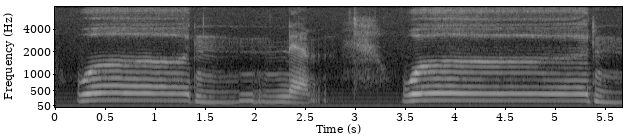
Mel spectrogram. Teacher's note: I'm going up for the D, but I'm shifting very quickly into the N. Wouldn't. What it means to shift from the D into the N is that you go up for the D, and then right after that, you send the air through your nose.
